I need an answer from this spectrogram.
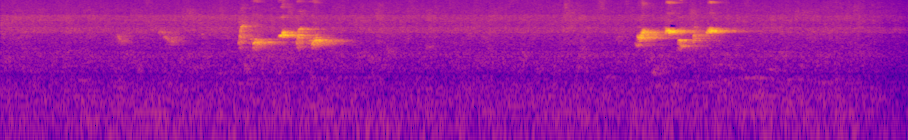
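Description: A small bird chirping in three bursts of quick chirps that step down in pitch, the first faint about a second in, the others at about two and a half and six and a half seconds, over a steady low background hum.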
